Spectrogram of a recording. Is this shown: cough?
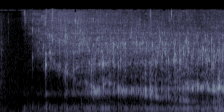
no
